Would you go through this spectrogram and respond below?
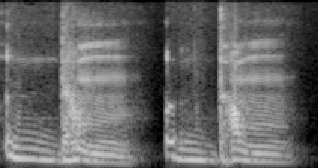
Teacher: we've got a double D, but it's also aspirated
